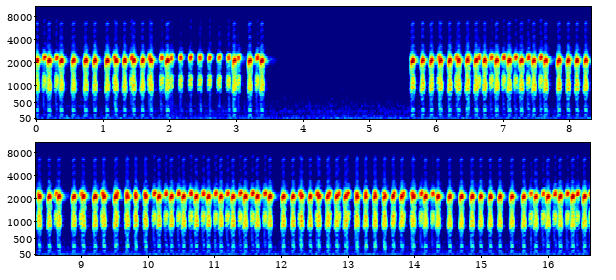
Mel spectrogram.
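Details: Pair of European tree frogs calling rhythmically in a field recording, their loud rasping croaks overlapping into a dense, fast rattle, with a short silent break near the start before the steady chorus returns.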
